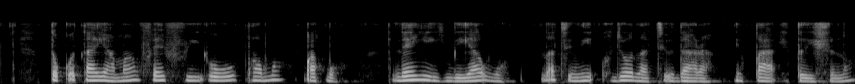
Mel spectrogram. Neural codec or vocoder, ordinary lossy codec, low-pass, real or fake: codec, 16 kHz, 4.8 kbps, FACodec; none; 7.2 kHz; fake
